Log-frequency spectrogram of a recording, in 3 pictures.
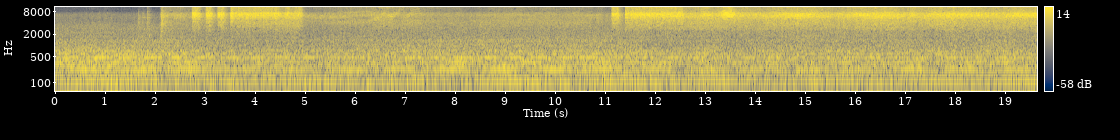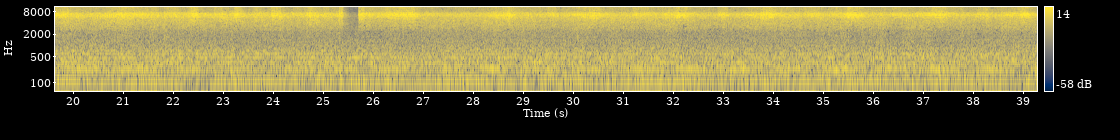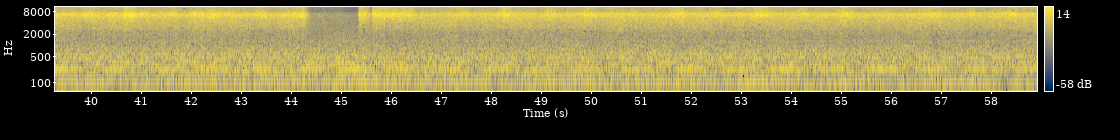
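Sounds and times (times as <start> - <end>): ventilation hum: 0.0 - 58.9
paint spray gun hissing: 2.1 - 8.0, 9.7 - 44.4, 45.3 - 58.9.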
